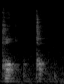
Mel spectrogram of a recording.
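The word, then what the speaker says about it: ق: next in the family slightly deeper than the f so you have two dots on top of it and that's a cough Cough like in the coffee coming back from the C when you say it like a mouth slightly open.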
